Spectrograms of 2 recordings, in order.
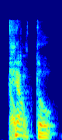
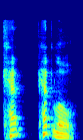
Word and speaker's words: Ketlo: How do you say his last name? Kelto. Ketlo. I said Kelto, sorry. It's Kelto. Ketlo. Oh, Ketlo. Ketlo. Kelto. Let's go and Kelto.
